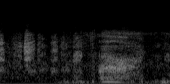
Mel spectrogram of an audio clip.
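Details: Female Cocker Spaniel playing a new ball-retrieving game, searching for the ball while being urged to fetch; short breathy panting bursts in uneven rhythm, soft and close, with quiet room background.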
